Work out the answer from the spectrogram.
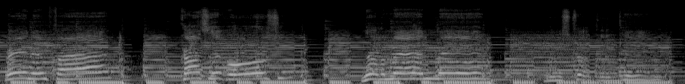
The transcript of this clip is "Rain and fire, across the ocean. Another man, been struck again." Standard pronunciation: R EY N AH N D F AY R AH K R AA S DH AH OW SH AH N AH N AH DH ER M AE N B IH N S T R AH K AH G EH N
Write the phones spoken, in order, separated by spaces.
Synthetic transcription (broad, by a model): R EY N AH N F AY AH K R AA S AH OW S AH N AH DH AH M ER M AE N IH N S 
